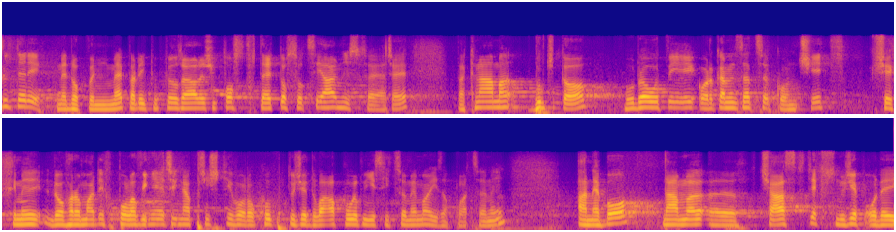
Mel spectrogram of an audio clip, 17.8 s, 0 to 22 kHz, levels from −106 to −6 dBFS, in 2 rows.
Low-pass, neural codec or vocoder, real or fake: 7.2 kHz; codec, 16 kHz, 1 kbps, X-Codec, HuBERT features, trained on balanced general audio; fake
